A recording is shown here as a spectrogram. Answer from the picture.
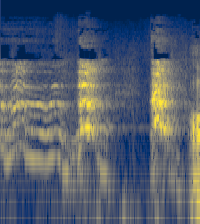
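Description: Dog barking angrily at a stranger, two sharp barks about a second apart.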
